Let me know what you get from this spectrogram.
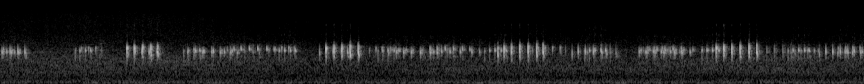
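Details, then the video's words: Chorus of Schlegel's green tree frogs: rapid pulsed rattling bursts, some longer and louder, following one another almost without gaps and overlapping, a dense calling bout against a calm background. "Sounds of nature scenery-Rhacophorus schlegelii"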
